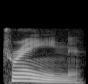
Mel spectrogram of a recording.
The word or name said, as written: train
